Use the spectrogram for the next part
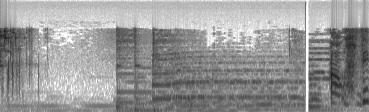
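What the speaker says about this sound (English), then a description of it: "Oh, Vicki, you dropped that expensive crystal glass." An expensive crystal glass is dropped and breaks: a sharp clink and crack around the second mark, followed by sustained ringing tones and a scattered clatter near the end.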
